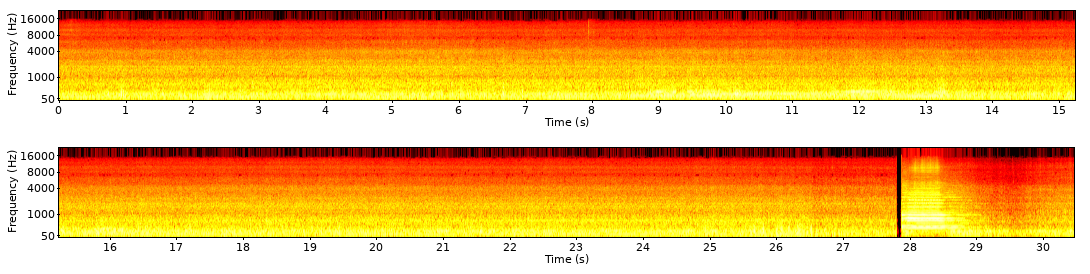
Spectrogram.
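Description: A diesel railcar idling at the platform with a steady low engine hum. Near the end a loud train horn sounds for about a second and fades.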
